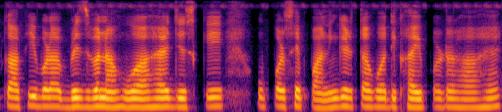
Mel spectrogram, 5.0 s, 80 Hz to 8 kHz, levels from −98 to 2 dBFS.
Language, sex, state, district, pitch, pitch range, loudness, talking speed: Hindi, female, Uttar Pradesh, Lalitpur, 180 Hz, 175-185 Hz, -17 LUFS, 190 wpm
